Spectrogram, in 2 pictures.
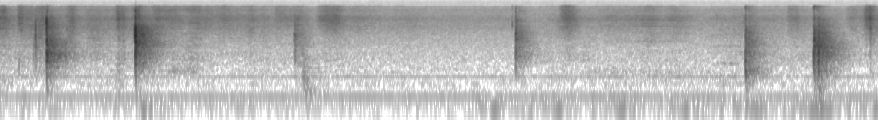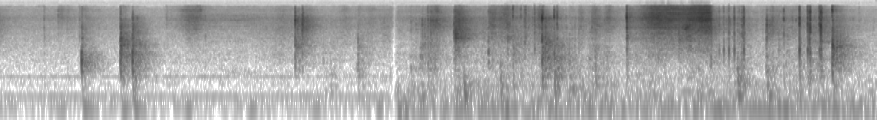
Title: joint cracking compilation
